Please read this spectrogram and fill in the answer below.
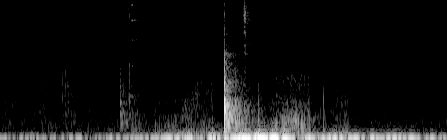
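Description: A beer can and glass being handled on a table: a few small clicks, then a sharp knock about two seconds in as the can is set down, with soft handling noise around it.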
